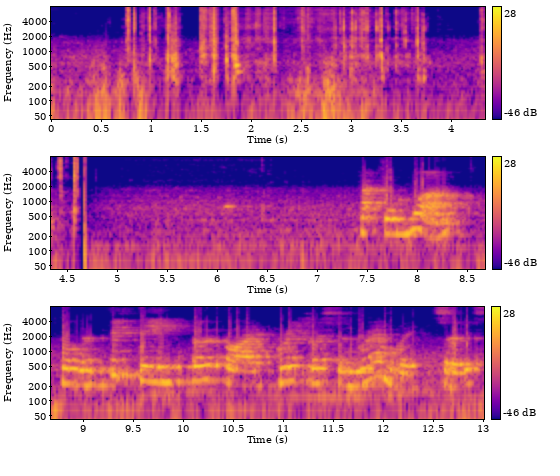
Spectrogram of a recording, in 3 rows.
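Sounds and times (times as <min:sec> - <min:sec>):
sharp clicks and knocks: 0:00.6 - 0:04.8
diesel train rumbling: 0:03.6 - 0:13.0.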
